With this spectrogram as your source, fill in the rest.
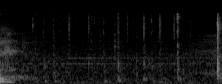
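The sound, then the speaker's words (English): Rapid, irregular clicking of keys on a computer keyboard, fairly quiet, with a few sharper taps standing out near the end; no one speaks. “I'm typing it.”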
